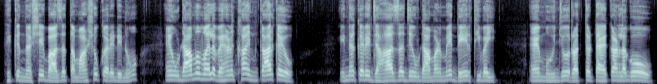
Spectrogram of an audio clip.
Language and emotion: Sindhi, angry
